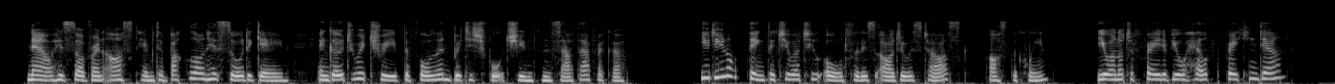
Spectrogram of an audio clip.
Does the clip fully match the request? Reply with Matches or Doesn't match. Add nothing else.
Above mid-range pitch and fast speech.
Matches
